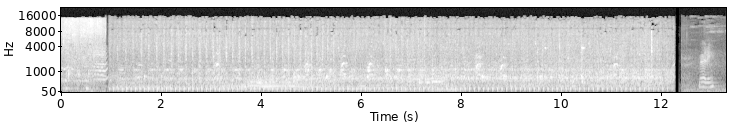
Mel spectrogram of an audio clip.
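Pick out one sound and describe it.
A road roller engine rumbles and chugs steadily.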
